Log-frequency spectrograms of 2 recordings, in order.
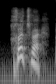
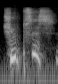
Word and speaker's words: Chutzpah: Chutzpah. By the way, thank you very much for saying that correctly.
